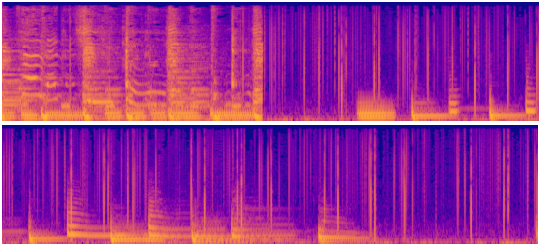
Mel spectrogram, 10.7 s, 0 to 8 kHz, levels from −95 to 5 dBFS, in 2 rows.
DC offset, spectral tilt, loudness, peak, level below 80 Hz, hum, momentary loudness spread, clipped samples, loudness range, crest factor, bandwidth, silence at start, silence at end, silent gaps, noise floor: under 0.1%; -5.5 dB/octave; -22 LUFS; -2 dBFS; -26 dBFS; none; 17 LU; under 0.1%; 8 LU; 20 dB; 7.6 kHz; 0 s; 0 s; none; -43 dBFS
